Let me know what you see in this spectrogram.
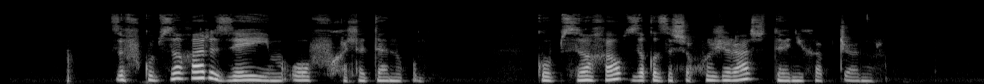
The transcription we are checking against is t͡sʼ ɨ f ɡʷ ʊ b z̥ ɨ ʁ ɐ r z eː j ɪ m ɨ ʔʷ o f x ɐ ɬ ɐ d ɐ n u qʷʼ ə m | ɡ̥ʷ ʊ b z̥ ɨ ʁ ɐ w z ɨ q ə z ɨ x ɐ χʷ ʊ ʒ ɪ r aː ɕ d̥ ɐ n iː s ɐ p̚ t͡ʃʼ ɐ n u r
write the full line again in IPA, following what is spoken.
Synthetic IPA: t͡sʼ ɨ f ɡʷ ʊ b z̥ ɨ ʁ ɐ r z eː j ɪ m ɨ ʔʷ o f x ɐ ɬ ɐ d ɐ n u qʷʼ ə m | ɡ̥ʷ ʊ b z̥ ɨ ʁ ɐ w z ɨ q ə z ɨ ɕ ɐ χʷ ʊ ʒ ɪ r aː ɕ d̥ ɐ n iː x ɐ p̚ t͡ʃʼ ɐ n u r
